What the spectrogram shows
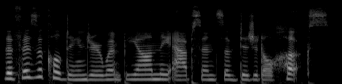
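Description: A woman narrating a story in a measured, clear storytelling manner. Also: fairly high pitch, fairly bright tone, no room sound.

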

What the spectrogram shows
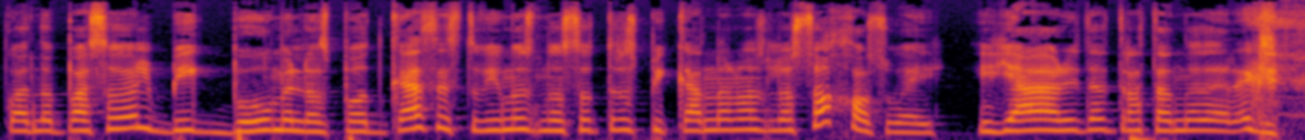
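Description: Una mujer de unos treinta años con acento mexicano, copresentadora de un pódcast, charlando con soltura, entre risas y mucha jerga. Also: female voice, on the high side, fairly even intonation, brisk, darkish tone. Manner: slangy, laughing, acts out quotes. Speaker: podcast co-host. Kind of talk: casual chat.

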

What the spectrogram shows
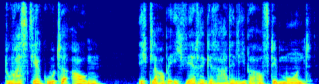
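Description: A man's voice: medium pitch, expressive, normal speed, warm tone, husky, no room sound, clean studio sound, voice pushed up. A man voicing a sleepless, stubborn young girl in a bedtime story, asking doubtful questions.

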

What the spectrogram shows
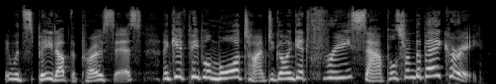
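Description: A brash, greedy nanny, as a woman reading aloud puts her on, talking in a haughty, scornful way. Her voice sits a little high and swings widely in pitch. The sound is dry and close. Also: big pitch swings, fairly quick, a bit bright, no echo, exaggerated voice. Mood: imperious. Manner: haughty, indignant, grandly scornful. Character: brash greedy self-assured nanny, female adult.

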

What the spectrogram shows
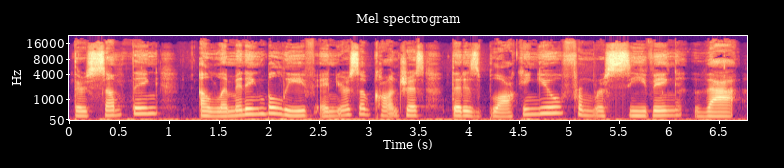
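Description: Stuffed up with a head cold, a young adult mindset coach still delivers her solo podcast in an upbeat, motivational way. Her voice is fairly low with a darkish tone and a measured pace, recorded with no echo.

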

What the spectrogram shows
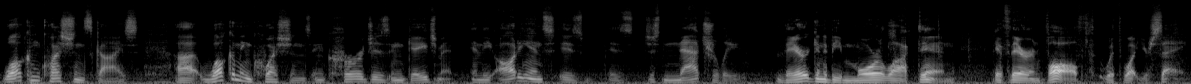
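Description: Deep-voiced man coaching presentation skills. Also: measured pace. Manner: energetic, many restarts, punches the last word. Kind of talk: casual instructional talk.

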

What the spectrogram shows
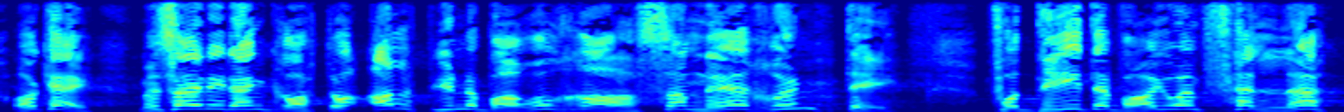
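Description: A man with a Jæren accent preaching a sermon, animated, telling stories and acting out voices. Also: sits high. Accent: Jæren Norwegian. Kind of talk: sermon with storytelling. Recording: long reverb of a large hall.

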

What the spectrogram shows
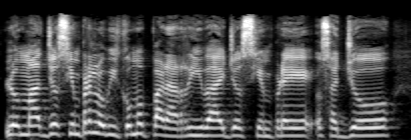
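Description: A woman's voice: on the high side, fairly quick. A young woman, telling a personal story in casual chat, full of fillers and quoted dialogue. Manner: animated, quotes others, many fillers like "de que" and "o sea". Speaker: podcast guest.

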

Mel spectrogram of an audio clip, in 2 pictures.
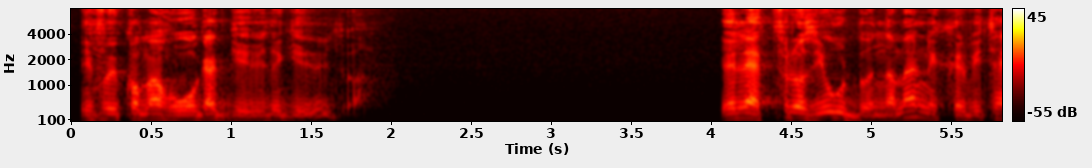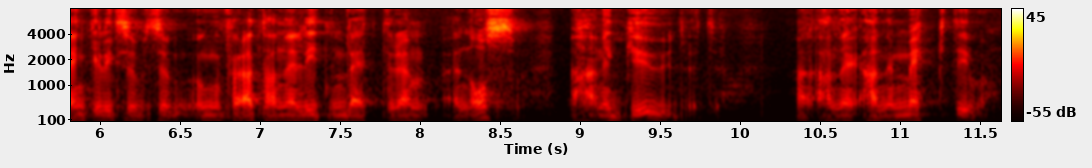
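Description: The preacher's voice is lowish and gravelly. In a church hall, he gives a conversational sermon, often using tag questions to check in with those listening.

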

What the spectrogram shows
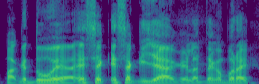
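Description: A man's voice: mid-range voice, fairly quick, bright, forceful tone, dry recording, studio quality. A man with a Dominican accent hosting a casual podcast chat, telling stories and laughing often. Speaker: podcast host.

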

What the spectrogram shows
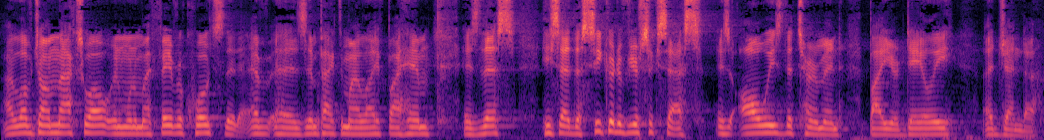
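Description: With a steady, fairly bright voice on the high side, the man delivers his solo podcast at normal speed from a large hall. He's thirty, and he addresses listeners informally and earnestly, teaching in an encouraging, conversational style.

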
